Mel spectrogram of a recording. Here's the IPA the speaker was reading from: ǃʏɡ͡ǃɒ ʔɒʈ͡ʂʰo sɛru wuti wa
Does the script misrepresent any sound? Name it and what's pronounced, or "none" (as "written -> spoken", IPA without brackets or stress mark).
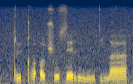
none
